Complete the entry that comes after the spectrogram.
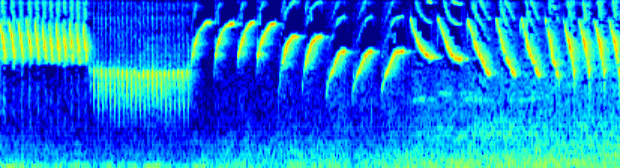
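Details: Canary training song: a rapid high buzzy trill, a lower rolling trill, then series of arched whistled notes and quick descending sweeps repeated several times a second.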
